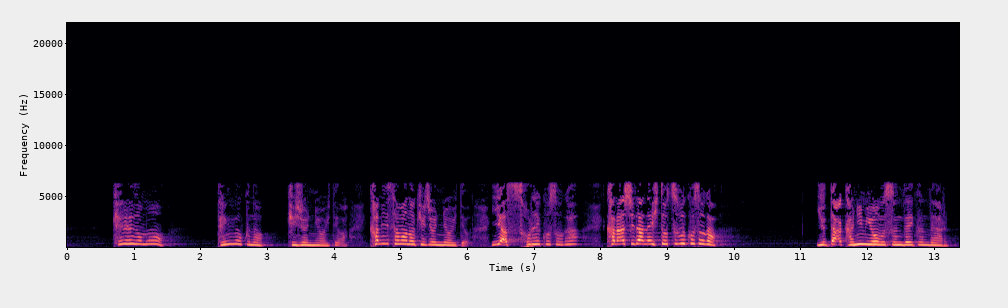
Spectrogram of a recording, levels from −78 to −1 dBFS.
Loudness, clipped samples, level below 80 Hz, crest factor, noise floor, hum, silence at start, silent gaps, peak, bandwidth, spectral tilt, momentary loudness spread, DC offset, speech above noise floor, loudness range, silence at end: -21 LUFS; under 0.1%; -52 dBFS; 20 dB; -66 dBFS; none; 0.7 s; none; -2 dBFS; 6.6 kHz; -2.5 dB/octave; 16 LU; under 0.1%; 45 dB; 4 LU; 0.15 s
